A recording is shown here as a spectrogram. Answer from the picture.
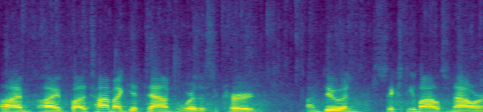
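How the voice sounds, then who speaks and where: This man has an unremarkable speaking voice, pitched fairly high, and he talks at a moderate pace. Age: 60s. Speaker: water fasting retreat director. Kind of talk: interview. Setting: in person.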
